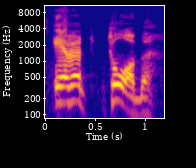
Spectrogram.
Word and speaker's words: Evert Taube: Hur uttalar man? Evert Taube.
